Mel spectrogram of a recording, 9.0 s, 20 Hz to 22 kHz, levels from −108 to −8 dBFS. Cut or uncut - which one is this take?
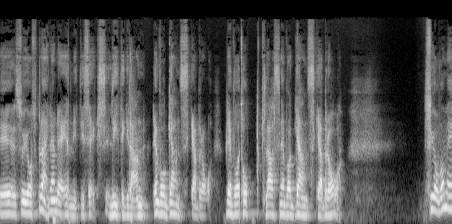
cut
